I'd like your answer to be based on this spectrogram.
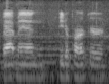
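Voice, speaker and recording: A man's voice: mid-range voice, monotone, takes it slowly, a bit bright, recorded from a distance, a little hiss or hum, low-quality recording. A man with an American accent co-hosting a gaming livestream in casual, joking chat with a friend. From Michigan, United States. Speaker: game livestream co-host. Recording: clear music playing behind voice.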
